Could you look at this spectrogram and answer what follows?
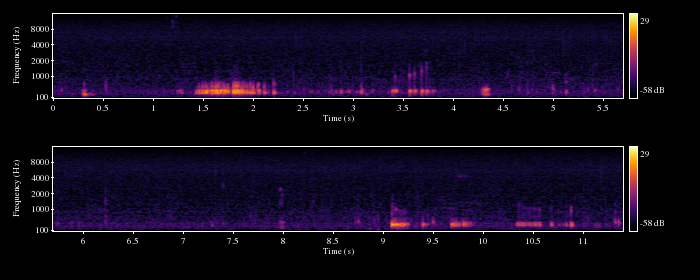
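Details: Irregular low gurgles and rumbling bursts, one loud rolling growl early and several shorter gurgles later, with quiet gaps: stomach growling (borborygmi).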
